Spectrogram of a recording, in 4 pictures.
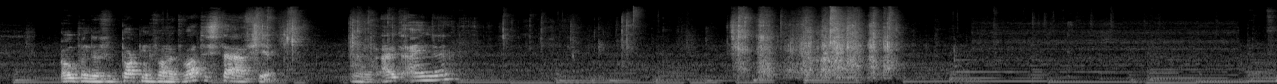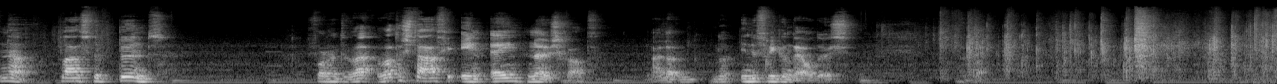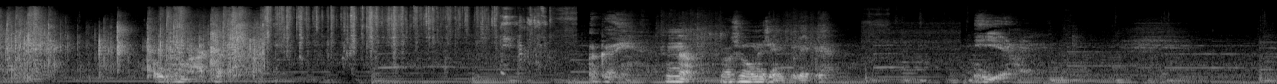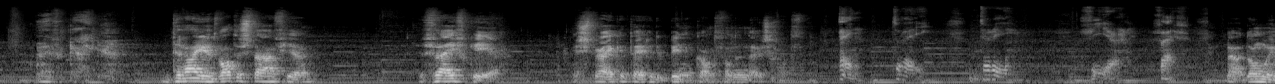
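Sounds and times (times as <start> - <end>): background music: 0.0 - 51.0
wrapper tearing and crinkling: 2.4 - 3.9, 4.7 - 6.4, 7.2 - 9.1, 22.2 - 31.3.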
